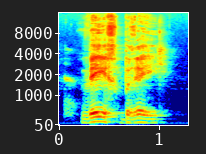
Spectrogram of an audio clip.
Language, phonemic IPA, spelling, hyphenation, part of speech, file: Dutch, /ˈʋeːx.breː/, weegbree, weeg‧bree, noun, Nl-weegbree.ogg
- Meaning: a plantain, fleawort, a plant of the genus Plantago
